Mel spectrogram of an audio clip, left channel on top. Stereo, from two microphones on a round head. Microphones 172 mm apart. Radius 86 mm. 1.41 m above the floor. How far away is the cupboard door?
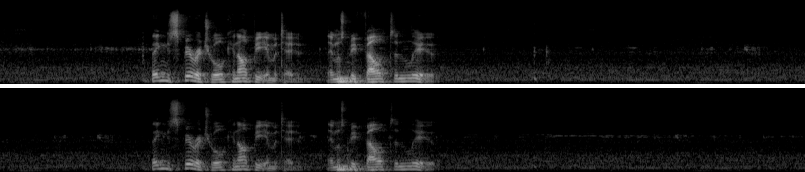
About 1.3 m.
